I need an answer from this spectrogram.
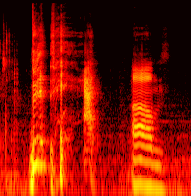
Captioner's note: laughing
